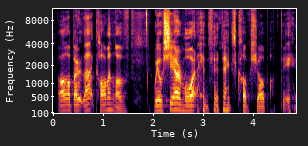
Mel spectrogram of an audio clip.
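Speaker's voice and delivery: laughing through the words, slowing down. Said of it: "I'm just laughing at common love".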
